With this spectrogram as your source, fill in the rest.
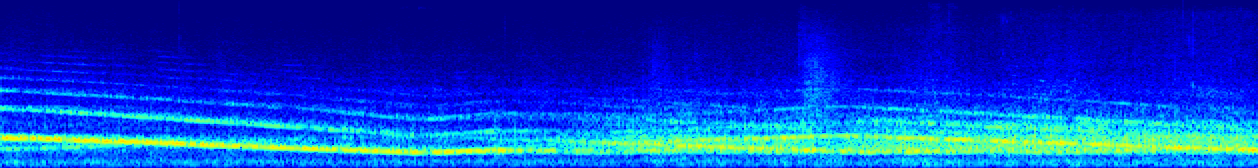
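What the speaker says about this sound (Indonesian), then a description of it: "Sirine tanda serangan rudal Iran memasuki wilayah Israel kembali berbunyi." A loud air raid siren in Israel, warning of an Iranian missile attack, wails steadily, its pitch slowly falling and rising again, sustained throughout with no voices.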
